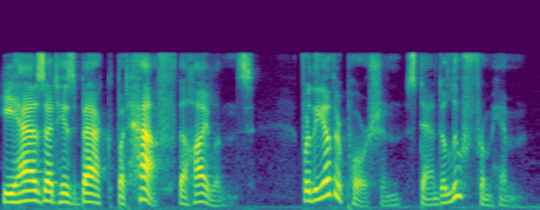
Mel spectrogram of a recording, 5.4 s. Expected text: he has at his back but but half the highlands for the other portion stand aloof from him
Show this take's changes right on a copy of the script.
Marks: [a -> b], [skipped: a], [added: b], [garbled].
he has at his back but [skipped: but] half the highlands for the other portion stand aloof from him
